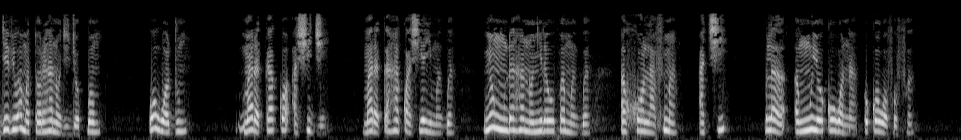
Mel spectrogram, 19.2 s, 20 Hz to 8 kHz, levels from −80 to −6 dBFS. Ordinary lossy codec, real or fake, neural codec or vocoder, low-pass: MP3, 24 kbps; real; none; 7.2 kHz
